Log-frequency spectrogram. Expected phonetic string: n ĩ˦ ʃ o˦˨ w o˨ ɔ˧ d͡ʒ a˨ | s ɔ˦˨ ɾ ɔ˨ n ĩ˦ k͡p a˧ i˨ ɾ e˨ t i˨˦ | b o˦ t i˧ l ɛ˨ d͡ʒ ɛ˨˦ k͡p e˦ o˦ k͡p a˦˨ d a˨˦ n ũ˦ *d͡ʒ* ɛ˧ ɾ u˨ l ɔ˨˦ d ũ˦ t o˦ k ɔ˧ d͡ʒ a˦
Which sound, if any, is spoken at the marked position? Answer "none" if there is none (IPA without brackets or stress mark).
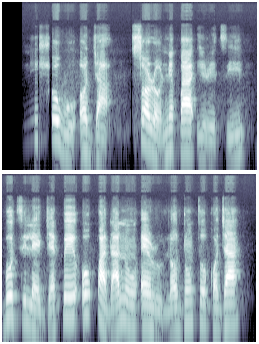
none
